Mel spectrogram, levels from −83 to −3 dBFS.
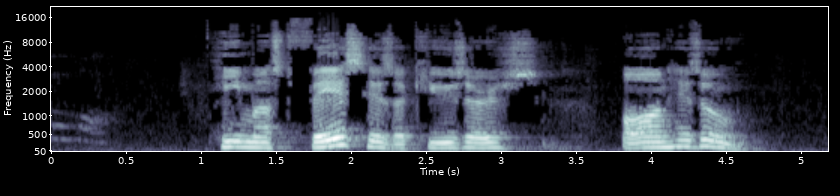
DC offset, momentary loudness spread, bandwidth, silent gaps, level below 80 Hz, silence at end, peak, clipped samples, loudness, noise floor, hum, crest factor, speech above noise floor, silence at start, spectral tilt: under 0.1%; 11 LU; 16 kHz; none; -50 dBFS; 0.55 s; 0 dBFS; under 0.1%; -15 LUFS; -53 dBFS; none; 16 dB; 39 dB; 1.15 s; -5 dB/octave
